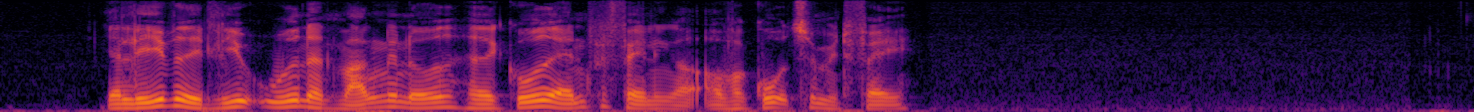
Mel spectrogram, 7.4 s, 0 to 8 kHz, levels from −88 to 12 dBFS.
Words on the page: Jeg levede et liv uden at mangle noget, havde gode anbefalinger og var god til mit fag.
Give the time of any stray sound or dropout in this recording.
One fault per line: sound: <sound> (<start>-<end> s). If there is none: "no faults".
no faults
